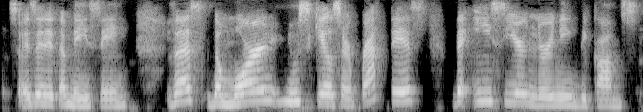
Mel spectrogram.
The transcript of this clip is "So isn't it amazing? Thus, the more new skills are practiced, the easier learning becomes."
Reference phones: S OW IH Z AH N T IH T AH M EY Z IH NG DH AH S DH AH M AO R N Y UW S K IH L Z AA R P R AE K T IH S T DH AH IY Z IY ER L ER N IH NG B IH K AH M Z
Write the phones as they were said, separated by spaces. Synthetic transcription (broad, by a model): S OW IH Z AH N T IH T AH M EY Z IH NG DH AH S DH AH M AO R N Y UW S K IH L S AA R P R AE K T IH S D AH IY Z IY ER L ER N IH NG B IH K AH M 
